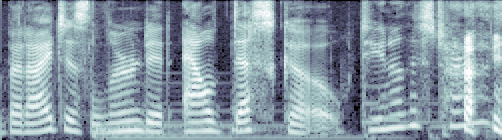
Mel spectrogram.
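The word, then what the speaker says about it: al desko: word d s k alesco and it's playoff of al fresco which is outdoors yeah but I'm dining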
